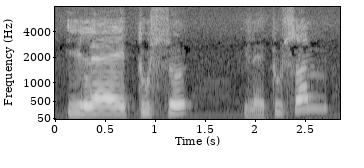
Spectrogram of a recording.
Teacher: Il y a généralement suppression du L terminal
